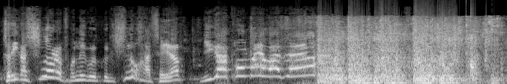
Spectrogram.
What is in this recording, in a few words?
heavy negative vocalization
